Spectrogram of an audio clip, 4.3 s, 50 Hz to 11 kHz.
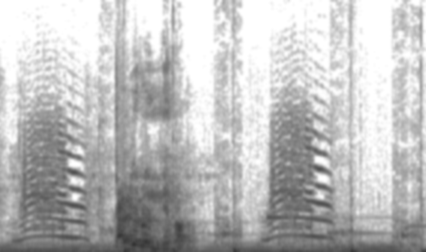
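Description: A cat in the Friday the 13th Killer Puzzle video game lets out two drawn-out, wavering meows, close and clear, with someone talking over and between them.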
